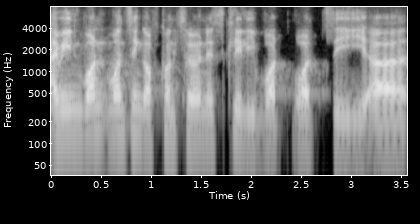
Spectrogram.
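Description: A man speaks at a fairly quick pace. His intonation is fairly even, and the background is quiet. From Germany. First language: German. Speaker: asset manager; panellist. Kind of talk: panel discussion. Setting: virtual conference. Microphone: headset.

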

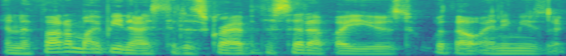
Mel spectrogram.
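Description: Somewhat breathy, this man's voice races along at a very fast pace. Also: quiet background. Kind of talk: tutorial narration. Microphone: studio mic.

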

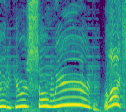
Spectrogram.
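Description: This is a put-on character voice, squeaky and extremely high in pitch. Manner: voice-changer effect.

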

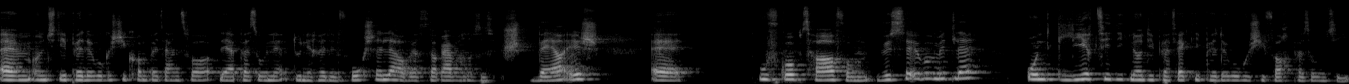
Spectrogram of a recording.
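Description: A woman talks at a moderate pace with a Swiss accent. Her intonation is fairly even. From Switzerland. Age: 20s. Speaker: intern and incoming psychology student; podcast guest. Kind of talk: casual chat. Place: home room. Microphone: studio mic.

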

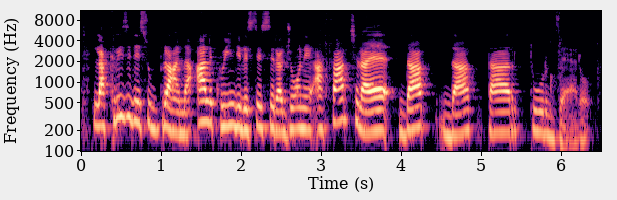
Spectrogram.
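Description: Over a quiet background, a woman speaks at a fairly slow pace with lively intonation and long, frequent pauses. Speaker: co-host reading chat. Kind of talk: live stream discussion. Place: home room.

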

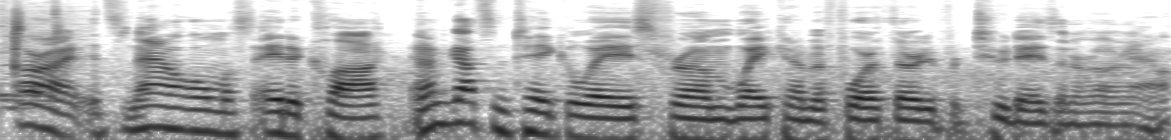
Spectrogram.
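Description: Light background noise sits under the man as he talks. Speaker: vlogger. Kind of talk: casual vlog chat. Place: garden. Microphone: phone near.

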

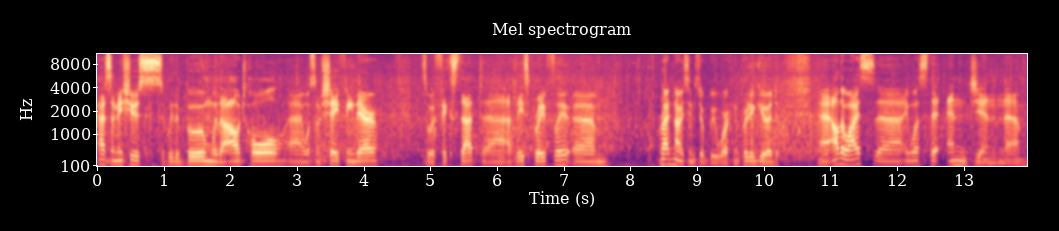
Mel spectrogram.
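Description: A man speaks with fairly even intonation. The sound is dry with no echo, over light background noise. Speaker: sailor vlogger. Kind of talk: casual vlog chat. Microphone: phone near.

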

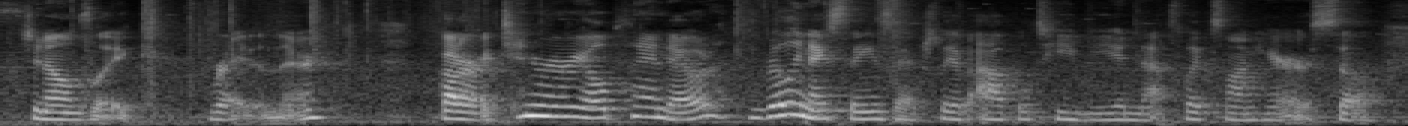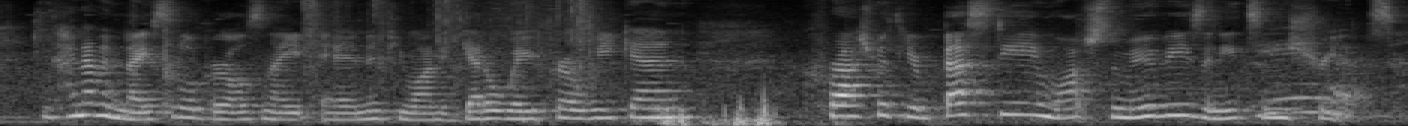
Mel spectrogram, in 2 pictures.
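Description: A woman at a very fast pace over noticeable background noise. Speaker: travel vlogger. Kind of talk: casual vlog chat. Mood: enthusiastic. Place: home room. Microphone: phone near.

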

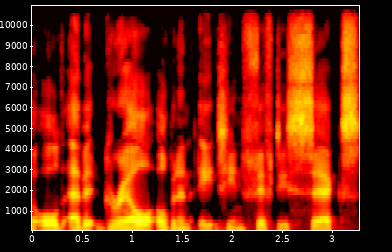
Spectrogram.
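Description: The background is quiet. The speaker is a man. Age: 30s. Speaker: comedy podcast co-host. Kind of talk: casual chat. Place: studio. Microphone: studio mic.

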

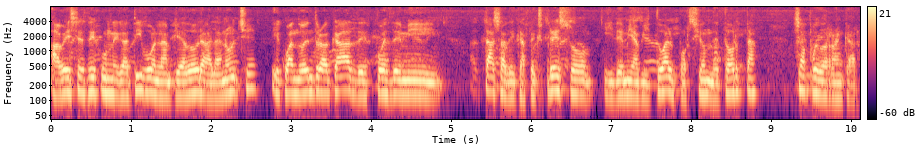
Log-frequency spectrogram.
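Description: A man with a Rioplatense accent at a moderate pace, ordinary pitch variation, and light background noise. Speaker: voice actor. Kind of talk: documentary dubbing, voicing an interviewed photographer. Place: studio.

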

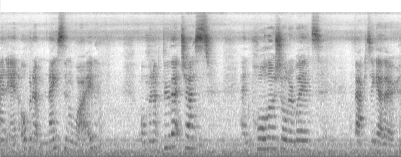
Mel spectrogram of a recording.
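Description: Music runs in the background. A woman talks at a very slow pace. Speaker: fitness instructor. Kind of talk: workout instruction. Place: office. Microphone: camera far.

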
